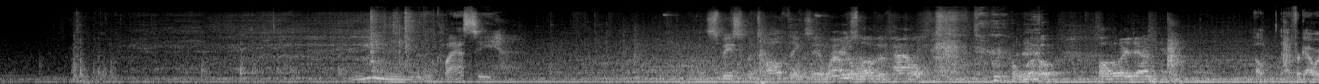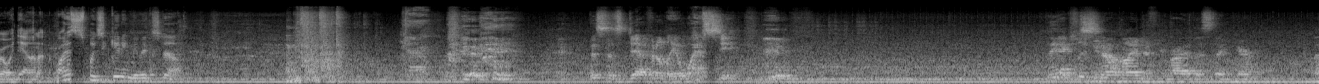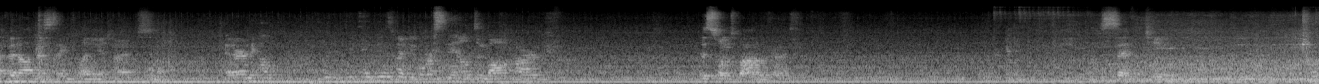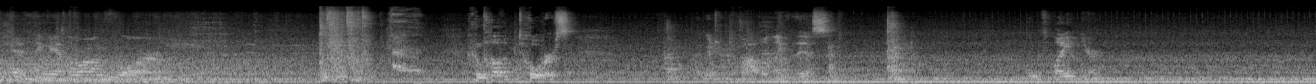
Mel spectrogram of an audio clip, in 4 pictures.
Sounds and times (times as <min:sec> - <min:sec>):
Speech: 0:07.1 - 0:09.4, 0:19.1 - 0:21.2, 0:23.6 - 0:28.0, 0:28.6 - 0:32.0, 0:33.4 - 0:34.4, 0:37.4 - 0:38.2, 0:39.4 - 0:41.3, 0:44.3 - 0:45.4, 0:46.6 - 0:48.0, 0:49.8 - 0:50.6.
